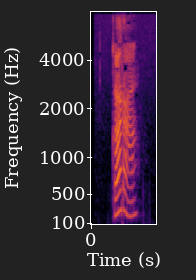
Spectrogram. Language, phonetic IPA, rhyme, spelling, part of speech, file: Russian, [kɐˈra], -a, кора, noun, Ru-кора.ogg
- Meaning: 1. bark (of trees) 2. crust (of Earth or other planet) 3. cortex (of brain)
